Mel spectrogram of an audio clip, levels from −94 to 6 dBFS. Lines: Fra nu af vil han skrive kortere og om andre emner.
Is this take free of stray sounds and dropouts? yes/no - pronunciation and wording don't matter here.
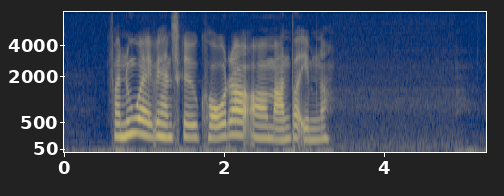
yes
